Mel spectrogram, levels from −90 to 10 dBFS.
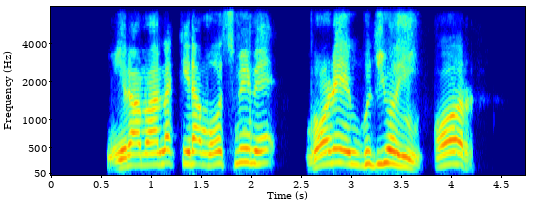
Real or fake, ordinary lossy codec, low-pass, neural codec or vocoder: fake; Opus, 24 kbps; 7.2 kHz; codec, 16 kHz, 1 kbps, X-Codec, HuBERT features, trained on general audio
